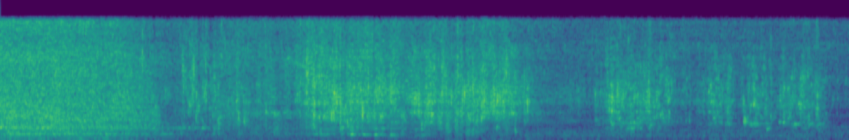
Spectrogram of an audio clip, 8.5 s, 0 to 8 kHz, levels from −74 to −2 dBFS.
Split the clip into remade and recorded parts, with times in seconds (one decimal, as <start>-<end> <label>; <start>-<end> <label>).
0.0-2.3 recorded; 2.3-5.8 remade; 5.8-8.5 recorded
